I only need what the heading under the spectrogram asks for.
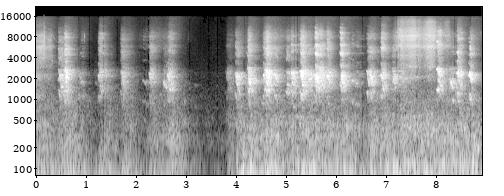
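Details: Jackdaw flock gathering at its favourite evening roost in August; rapid series of short, harsh calls about two per second, a near-silent pause of under a second, then a denser, louder chorus.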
